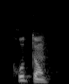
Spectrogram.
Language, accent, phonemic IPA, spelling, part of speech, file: French, France, /kʁu.tɔ̃/, croûton, noun, LL-Q150 (fra)-croûton.wav
- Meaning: 1. heel (end-piece of a loaf of bread) 2. crouton 3. a backwards, mediocre person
